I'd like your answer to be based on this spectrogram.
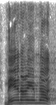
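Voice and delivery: Peter's voice jumps up high in protest; high protesting denial. Acted. Peter insists to the accuser, high and indignant.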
